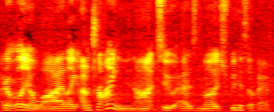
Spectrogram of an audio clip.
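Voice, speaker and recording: A woman's voice: low-pitched, moderate pace, a bit bright, a little hiss or hum. A woman vlogger rambling through a casual monologue, full of fillers and self-corrections.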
